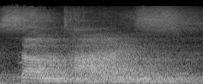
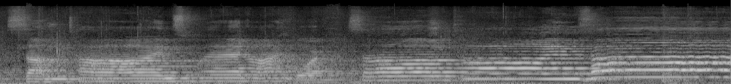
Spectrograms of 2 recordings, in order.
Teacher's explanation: Make it a Z so it always connects to the next word well. · Term: voiced consonant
